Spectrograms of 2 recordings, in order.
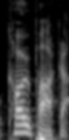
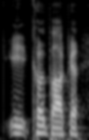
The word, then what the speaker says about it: Kopaka: so i think that or co parker i always do that i always do that i always say it wrong it's just how i grew up saying it i apologize still this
